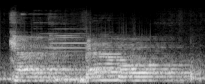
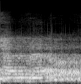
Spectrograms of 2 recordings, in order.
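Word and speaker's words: كبّر: Maka untuk cara bacanya adalah sukunkan hurufnya baru baca harakatnya. Kabbaro tidak kabaro tapi kabaro yukabbiru rattala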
